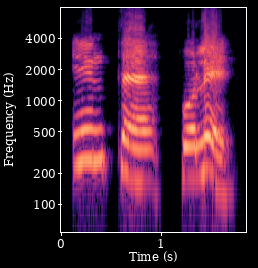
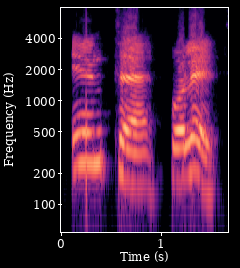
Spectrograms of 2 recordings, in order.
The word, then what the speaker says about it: interpolate: said three tickets you know stress is on syllable number two the second example interpolate interpolate you humiliate humiliate congratulate congratulate communicate communicate now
